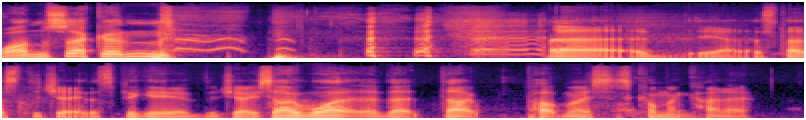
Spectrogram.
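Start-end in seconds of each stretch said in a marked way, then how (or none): 0.0-0.9 put-on gruff English accent. Telling a joke, the speaker voices the reply in a gruff English voice. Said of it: "this gruff English voice go like".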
